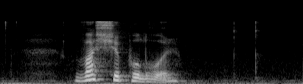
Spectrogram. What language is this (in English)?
Faroese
